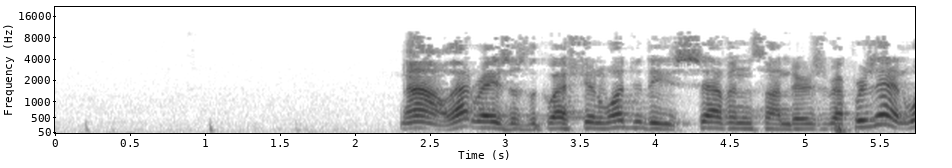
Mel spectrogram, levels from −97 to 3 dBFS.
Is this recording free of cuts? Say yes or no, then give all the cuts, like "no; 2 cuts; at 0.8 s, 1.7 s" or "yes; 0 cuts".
yes; 0 cuts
